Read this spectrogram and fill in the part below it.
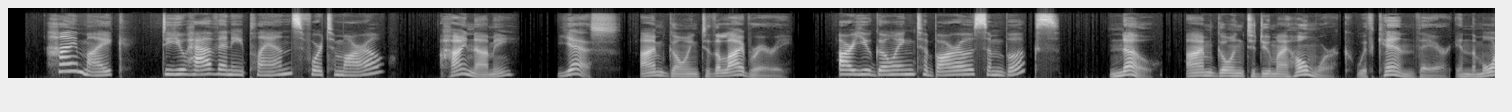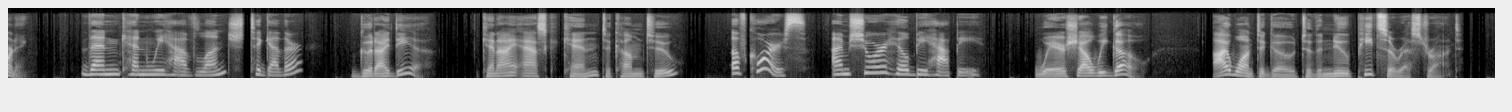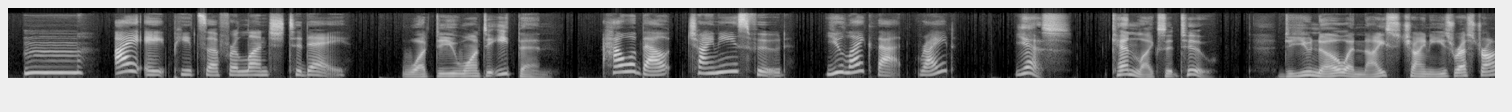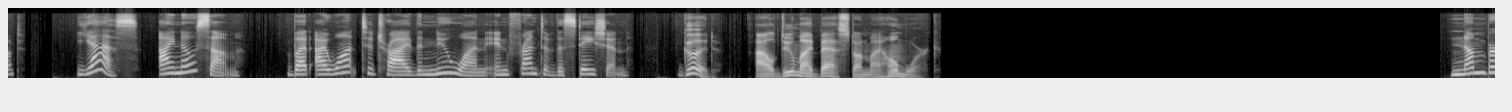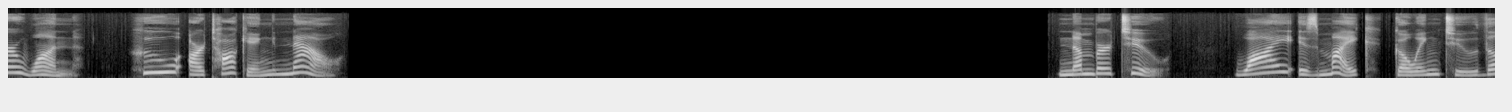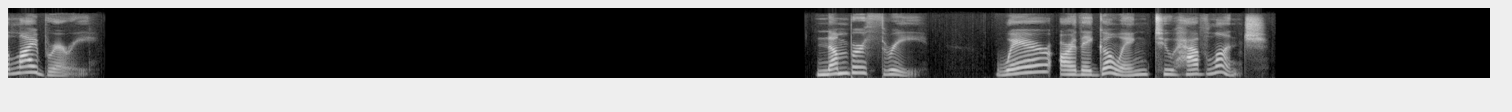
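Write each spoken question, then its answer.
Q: Who are talking now?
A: Mike and Nami

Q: Why is Mike going to the library?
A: To do his homework with Ken

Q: Where are they going to have lunch?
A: At the new Chinese restaurant in front of the station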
